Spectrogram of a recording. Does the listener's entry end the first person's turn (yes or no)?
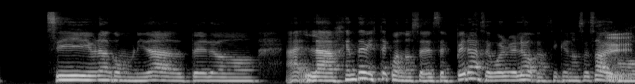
no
